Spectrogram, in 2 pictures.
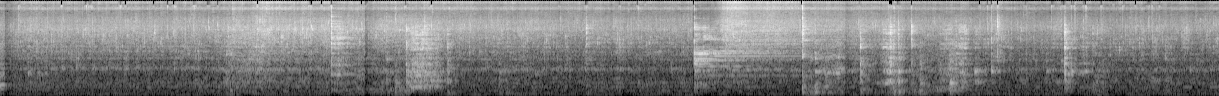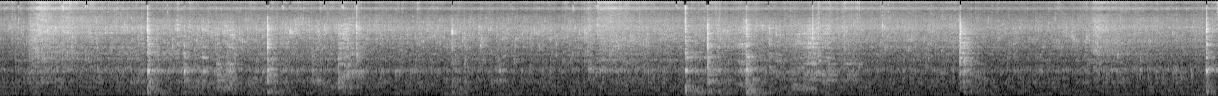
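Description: Boiled mutton with fried ginger sizzles in a pan for an aloo gosht, with steady frying hiss and repeated scraping stirs of a spoon against the pan throughout, close and fairly loud, with no talking.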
